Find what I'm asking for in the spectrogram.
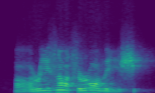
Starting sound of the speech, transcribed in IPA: ɑ̃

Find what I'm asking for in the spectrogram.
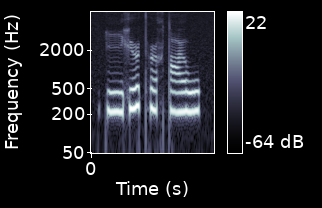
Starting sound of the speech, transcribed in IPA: k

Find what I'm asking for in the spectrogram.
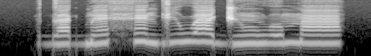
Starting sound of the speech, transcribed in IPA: ɡ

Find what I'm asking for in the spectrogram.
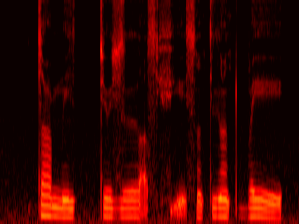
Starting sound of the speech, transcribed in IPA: tˤ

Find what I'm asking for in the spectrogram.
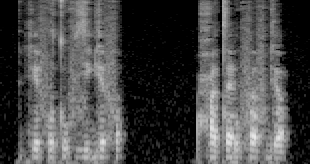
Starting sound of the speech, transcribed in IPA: kʲ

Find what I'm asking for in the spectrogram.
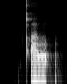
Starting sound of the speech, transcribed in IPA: qʼ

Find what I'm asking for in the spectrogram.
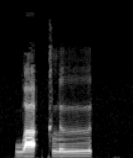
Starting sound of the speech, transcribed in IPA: w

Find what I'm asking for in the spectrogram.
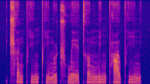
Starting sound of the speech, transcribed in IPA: ʈ͡ʂʰ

